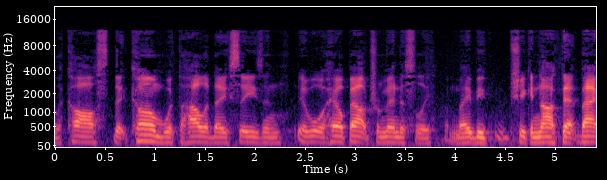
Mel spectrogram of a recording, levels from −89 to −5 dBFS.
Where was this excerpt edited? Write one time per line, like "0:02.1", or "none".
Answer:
0:03.8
